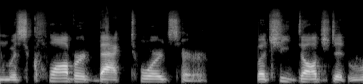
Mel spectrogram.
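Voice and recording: The voice is reading aloud in a natural voice. Behind it, the background stays quiet.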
